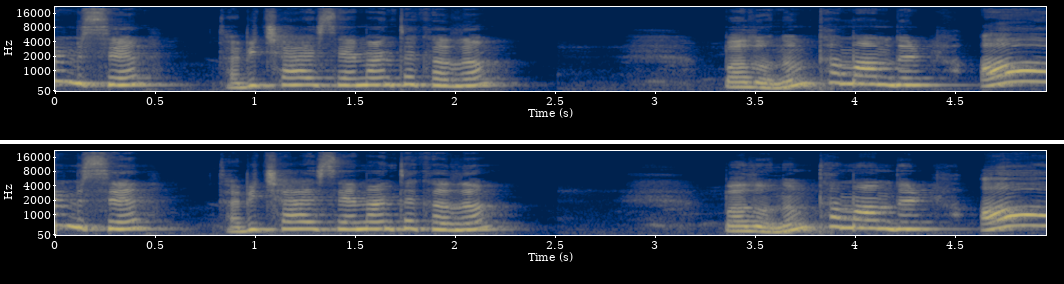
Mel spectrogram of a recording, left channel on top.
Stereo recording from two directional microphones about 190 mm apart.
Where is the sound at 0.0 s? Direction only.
20° left (ahead or behind).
